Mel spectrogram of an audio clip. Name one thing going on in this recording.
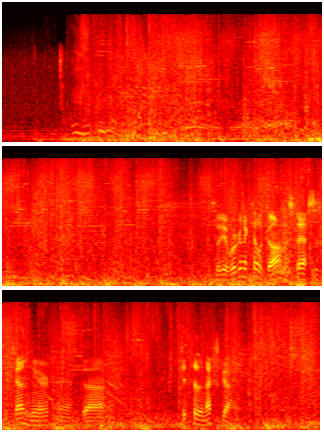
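Heavy blows thud against a large monster.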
